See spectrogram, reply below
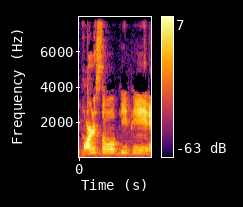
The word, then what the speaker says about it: farnesyl: Another thing that statins block our body's ability to produce is something called farcinyl-PP. And this eventually gets turned into a molecule called dolichol. And how would you pronounce that? – Farnesyl-PP and dolichol. I think, yeah, dolichol. – Dolichol? Right. Okay, yeah, because it's a weird-looking word.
